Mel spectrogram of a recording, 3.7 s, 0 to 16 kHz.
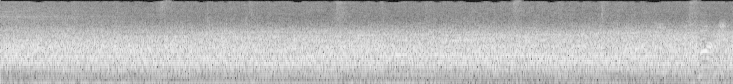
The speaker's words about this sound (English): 62-55. The Huskers go back out on top by 7 points. And we'll have a timeout taken by Kansas. Listen to this crowd!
